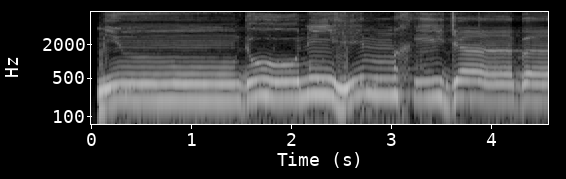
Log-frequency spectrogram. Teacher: mim sukun bertemu ha kita baca jelas tanpa mendengung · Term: idhar syafawi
